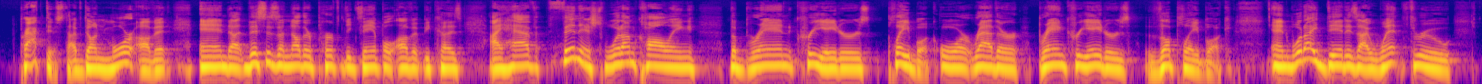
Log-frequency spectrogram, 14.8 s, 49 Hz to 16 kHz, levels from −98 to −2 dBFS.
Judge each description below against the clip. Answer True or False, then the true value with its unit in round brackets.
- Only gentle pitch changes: False (3.4 semitones)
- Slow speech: False (160 wpm)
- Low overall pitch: False (155 Hz)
